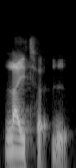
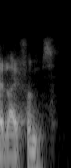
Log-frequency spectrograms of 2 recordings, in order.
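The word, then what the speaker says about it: Lathums: And Cass Stevens said, I always say Lathum's, but Liam Fray asked them on a live vid and they said Latums. Lathum's. – I think I knew that and have ignored that as well. Yeah. I think I did know that. Yeah. Just things that get pronounced wrong just generally annoys me. – I'll still I'll still say Lathum's.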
